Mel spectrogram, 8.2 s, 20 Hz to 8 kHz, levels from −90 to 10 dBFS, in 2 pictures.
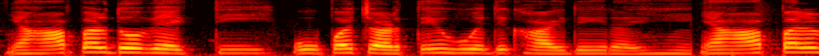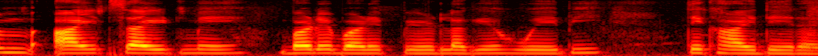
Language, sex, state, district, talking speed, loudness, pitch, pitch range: Hindi, female, Bihar, Lakhisarai, 175 wpm, -30 LUFS, 195 Hz, 185-205 Hz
